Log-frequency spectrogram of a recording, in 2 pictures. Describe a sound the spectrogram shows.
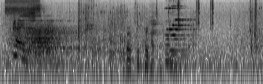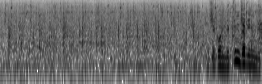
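Heavy footsteps clank on metal grating.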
